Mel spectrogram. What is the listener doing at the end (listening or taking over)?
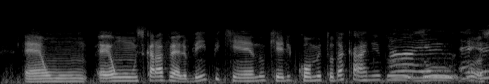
taking over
